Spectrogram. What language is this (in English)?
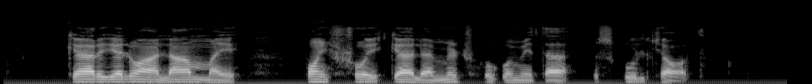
Gawri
